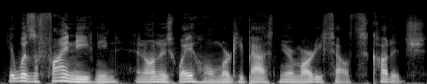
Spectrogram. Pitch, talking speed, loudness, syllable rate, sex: 115 Hz, 225 wpm, -18 LUFS, 6.0 syllables/s, male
